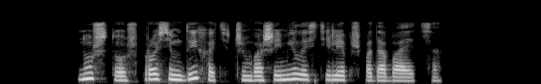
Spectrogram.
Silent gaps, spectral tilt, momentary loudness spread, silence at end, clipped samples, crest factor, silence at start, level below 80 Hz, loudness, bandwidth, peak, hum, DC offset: 2.31-2.35 s; -4.5 dB/octave; 7 LU; 1 s; under 0.1%; 16 dB; 0.8 s; -58 dBFS; -16 LUFS; 7.8 kHz; -2 dBFS; none; under 0.1%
